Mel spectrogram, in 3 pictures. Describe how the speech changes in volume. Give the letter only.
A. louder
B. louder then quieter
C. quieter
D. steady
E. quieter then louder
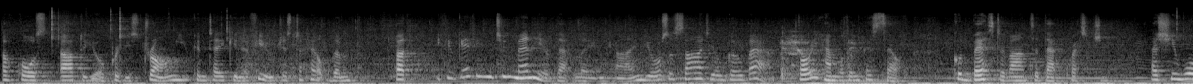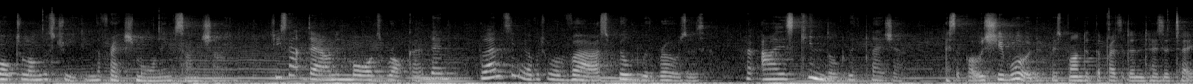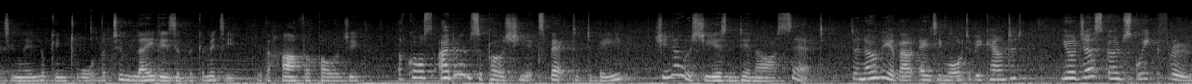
D.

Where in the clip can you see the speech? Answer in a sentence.
You can hear the speech from 0.0 to 35.7 s.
